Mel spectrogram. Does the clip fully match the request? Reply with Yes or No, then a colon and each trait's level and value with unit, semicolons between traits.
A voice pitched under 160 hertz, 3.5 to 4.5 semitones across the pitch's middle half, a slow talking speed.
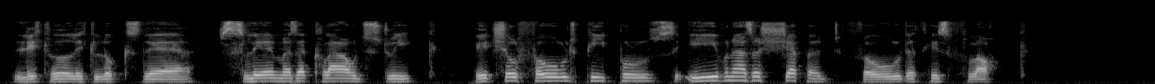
Yes: medium, 140 Hz; average, 4.0 semitones; slow, 85 wpm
